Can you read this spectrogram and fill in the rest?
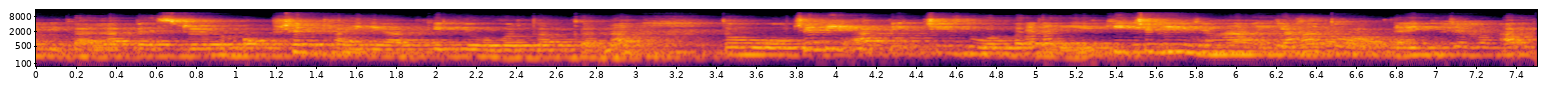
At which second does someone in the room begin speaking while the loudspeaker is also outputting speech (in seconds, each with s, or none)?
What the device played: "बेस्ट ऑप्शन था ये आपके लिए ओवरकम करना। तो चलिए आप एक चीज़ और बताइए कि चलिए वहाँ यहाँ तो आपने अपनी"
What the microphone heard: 4.9 s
